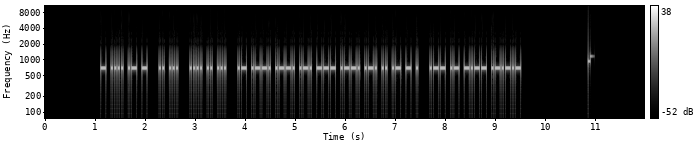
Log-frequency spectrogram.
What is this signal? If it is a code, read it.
Morse code, heard as a keyed tone, about 34 wpm, 700 Hz. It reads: THAT IS HIS APPROPRIATE WAY.
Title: Sentences from Top 900 Words 35wpm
